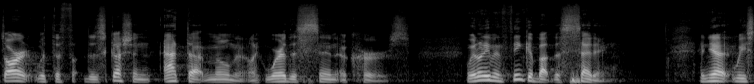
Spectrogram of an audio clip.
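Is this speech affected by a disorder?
No.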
